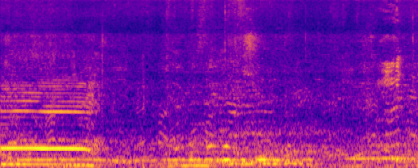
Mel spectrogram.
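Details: At the Şarkışla livestock market, a water buffalo with its calf gives a steady, tonal moo lasting about a second, followed by lower, fainter bellows beneath crowd murmur and music.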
